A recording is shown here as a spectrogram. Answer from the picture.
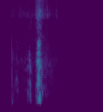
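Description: An eight-month-old German shepherd making one short vocal sound, lasting under a second.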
